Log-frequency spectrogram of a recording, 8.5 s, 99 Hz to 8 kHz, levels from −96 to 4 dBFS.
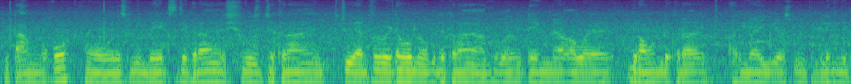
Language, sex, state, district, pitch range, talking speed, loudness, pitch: Hindi, male, Chhattisgarh, Sukma, 95-100 Hz, 220 wpm, -17 LUFS, 95 Hz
